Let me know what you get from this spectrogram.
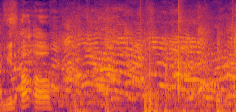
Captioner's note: crowd chatter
